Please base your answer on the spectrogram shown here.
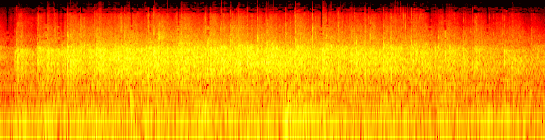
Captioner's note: applause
